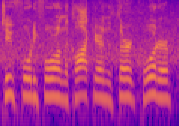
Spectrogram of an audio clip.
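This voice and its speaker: A high-pitched man announces football play by play. He works in short, punchy phrases. Clear background noise sits behind the live stream sound. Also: level tone, fast.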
